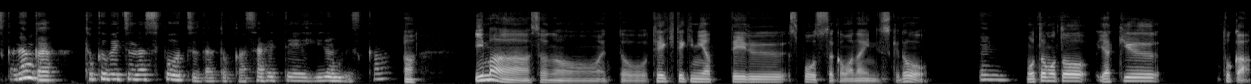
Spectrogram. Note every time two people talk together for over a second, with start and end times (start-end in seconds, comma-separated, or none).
none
